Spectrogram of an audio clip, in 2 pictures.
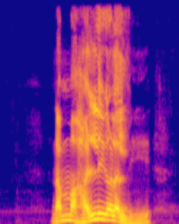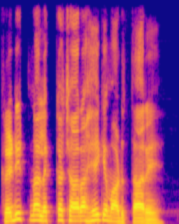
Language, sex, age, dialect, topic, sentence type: Kannada, male, 31-35, Coastal/Dakshin, banking, question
